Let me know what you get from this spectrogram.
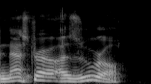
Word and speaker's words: Nastro Azzurro: Today, we're going to go with the Peroni Nastoro. How do you say? Nastro Azzurro, which is Italian for yogurt.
